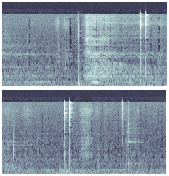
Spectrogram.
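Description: Quiet room with a few faint, sharp clicks, two of them coming as quick pairs. There is a short, soft breath-like rush about two seconds in.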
